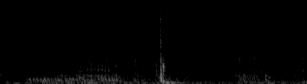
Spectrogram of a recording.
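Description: Female cat lying on a person's leg, purring softly and close in a low continuous rumble, with a brief sharper rustle partway through.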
